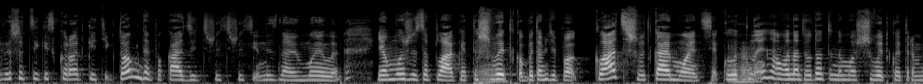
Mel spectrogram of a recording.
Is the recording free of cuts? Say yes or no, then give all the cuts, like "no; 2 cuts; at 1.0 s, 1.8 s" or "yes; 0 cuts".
no; 2 cuts; at 2.2 s, 8.0 s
